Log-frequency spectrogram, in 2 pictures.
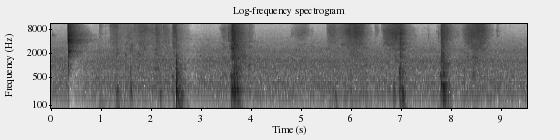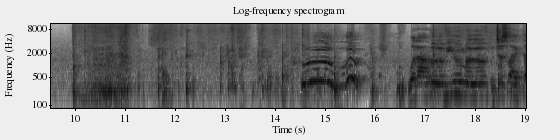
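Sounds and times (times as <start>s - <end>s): man's voice: 16.7s - 19.0s.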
